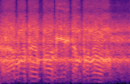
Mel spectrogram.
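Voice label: Russian speech, Ka-50 Wingman; Messages engaging air defences; DCS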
